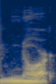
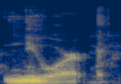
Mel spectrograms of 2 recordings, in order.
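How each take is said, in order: First: It is said like 'Nork', one syllable. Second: It is said like 'New-ark', two syllables. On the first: This is how locals say the New Jersey city. The speaker calls it right. "You hear I say Newark" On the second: This is not how locals say the New Jersey city. The speaker calls it wrong. "not Newark"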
